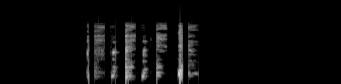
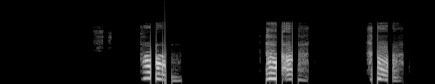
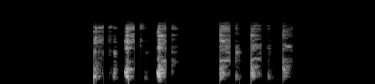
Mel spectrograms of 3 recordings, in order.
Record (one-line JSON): {"cough_length": "3.4 s", "cough_amplitude": 28264, "cough_signal_mean_std_ratio": 0.21, "exhalation_length": "4.4 s", "exhalation_amplitude": 26330, "exhalation_signal_mean_std_ratio": 0.28, "three_cough_length": "3.8 s", "three_cough_amplitude": 24451, "three_cough_signal_mean_std_ratio": 0.27, "survey_phase": "beta (2021-08-13 to 2022-03-07)", "age": "45-64", "gender": "Female", "wearing_mask": "No", "symptom_none": true, "smoker_status": "Never smoked", "respiratory_condition_asthma": true, "respiratory_condition_other": false, "recruitment_source": "REACT", "submission_delay": "1 day", "covid_test_result": "Negative", "covid_test_method": "RT-qPCR"}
